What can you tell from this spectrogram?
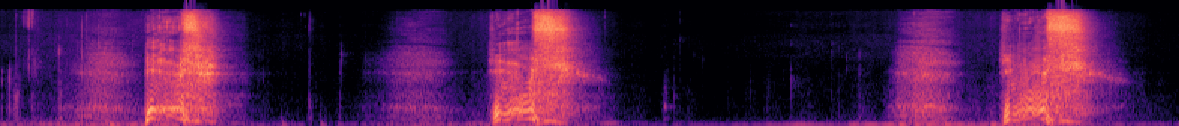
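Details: Male sneezing: three sneezes, each a short intake of breath followed by a sharp, forceful burst of air.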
